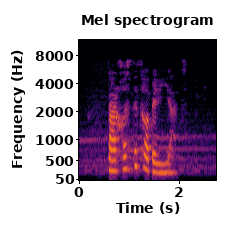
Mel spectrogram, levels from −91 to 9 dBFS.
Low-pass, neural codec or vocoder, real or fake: 7.2 kHz; codec, 16 kHz, 16 kbps, FreqCodec, larger model; fake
